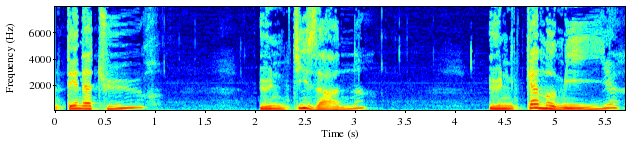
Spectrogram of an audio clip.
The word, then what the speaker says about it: camomille: Un thé nature, une tisane, une camomille. So remember when we get this E and then double L, it goes like y. Mille, camomille, une camomille, un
